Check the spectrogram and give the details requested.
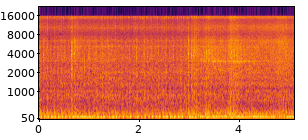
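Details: Yamaha Vixion with a stalling and dead-ECU complaint and blinking MIL, idling during a charging check that reads about 13 V: steady low putter with an even beat and no knock or misfire. Normal idle.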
